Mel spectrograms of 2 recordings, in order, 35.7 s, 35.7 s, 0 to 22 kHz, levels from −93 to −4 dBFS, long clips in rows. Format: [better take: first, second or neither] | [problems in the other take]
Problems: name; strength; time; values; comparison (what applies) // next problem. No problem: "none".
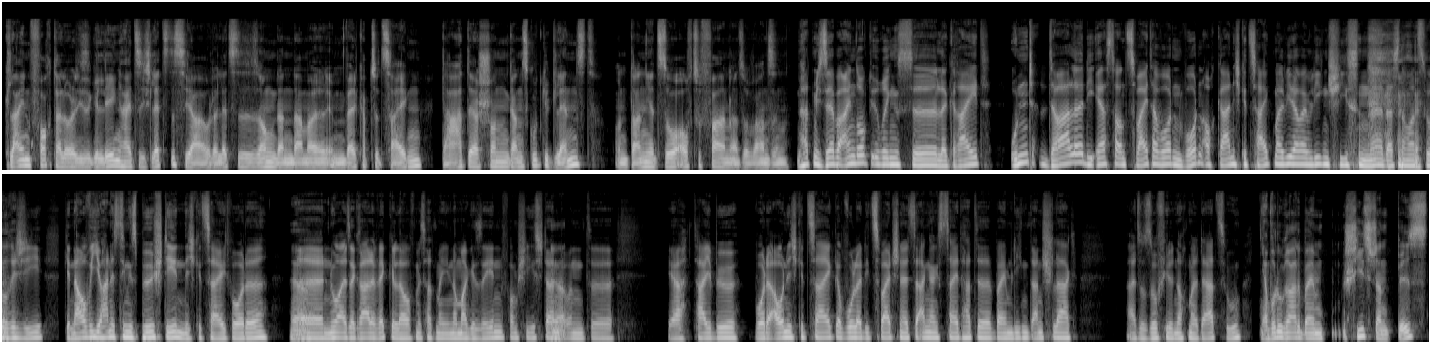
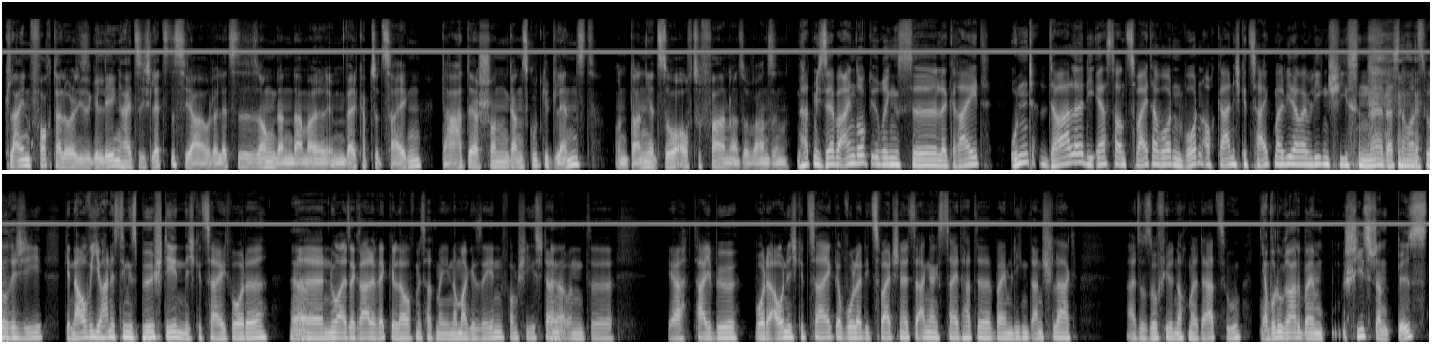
first | high-pitched whine; loud; throughout; 6.5 kHz, 10 dB below the speech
